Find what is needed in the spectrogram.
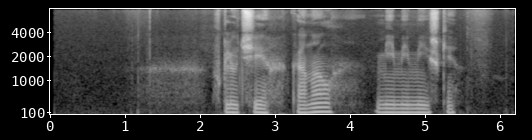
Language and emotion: Russian, neutral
